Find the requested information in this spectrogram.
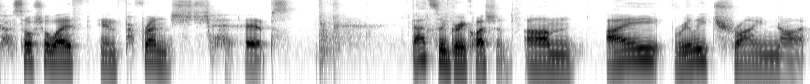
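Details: Adult man who stutters; stuttering.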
